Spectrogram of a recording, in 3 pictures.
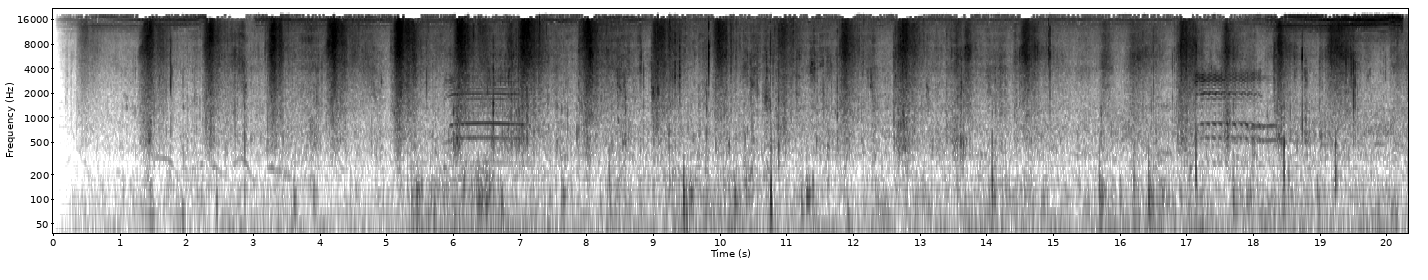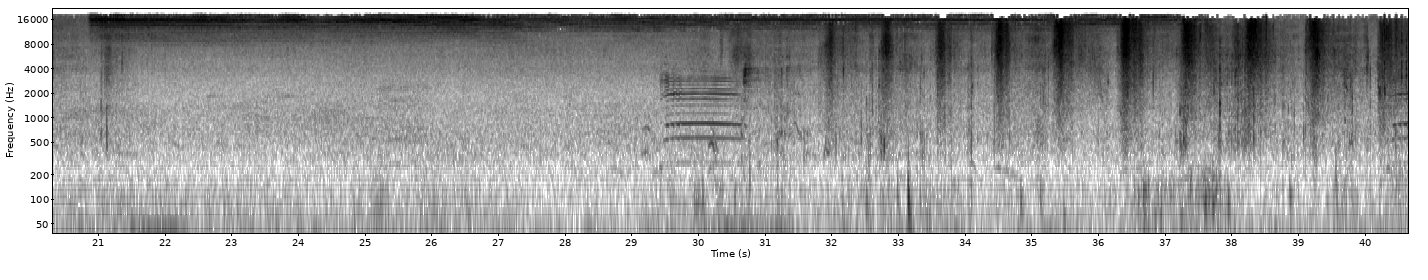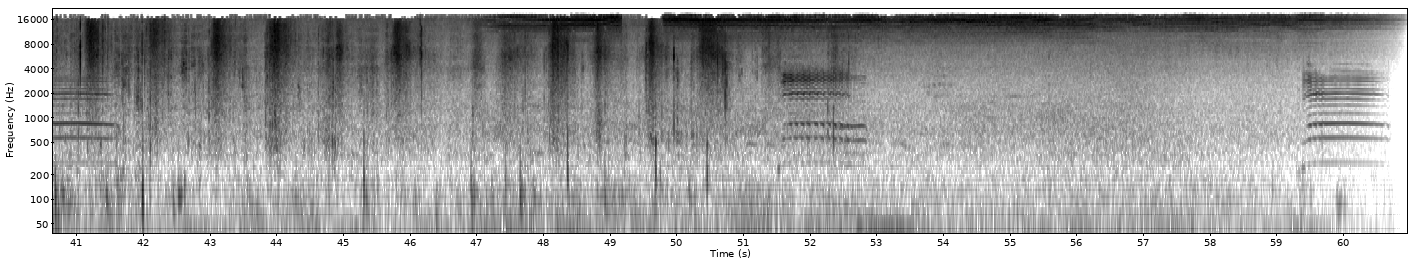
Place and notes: Dorset AONB, Dorchester, Dorset, UK - Walking and sheep talking
Sounds collected whilst walking in a field along the South Dorset Rigdeway. Recorded during a seasonal sound walk, a project run by DIVAcontemporary.
August 2014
